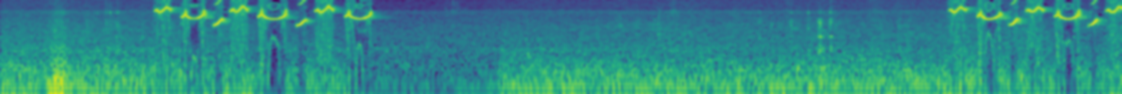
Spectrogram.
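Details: Tutor recording of a cinereous tit for young birds: a quick burst of high, clear slurred whistles, a long quiet gap with faint hiss, then another similar burst near the end.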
